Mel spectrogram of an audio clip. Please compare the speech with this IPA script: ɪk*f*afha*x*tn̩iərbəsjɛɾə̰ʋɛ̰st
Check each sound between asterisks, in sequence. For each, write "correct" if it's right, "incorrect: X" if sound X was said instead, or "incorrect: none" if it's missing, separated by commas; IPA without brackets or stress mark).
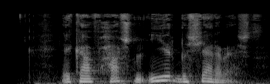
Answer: incorrect: h, incorrect: s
